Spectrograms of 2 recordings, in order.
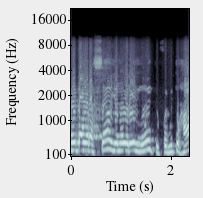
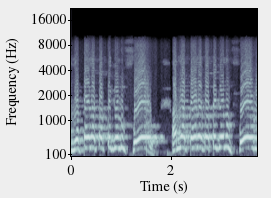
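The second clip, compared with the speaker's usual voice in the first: mock man's cry, high and contained, shouted; 5 semitones higher than usual. Retelling a man jumping around the room after being touched, imitating someone shouting.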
